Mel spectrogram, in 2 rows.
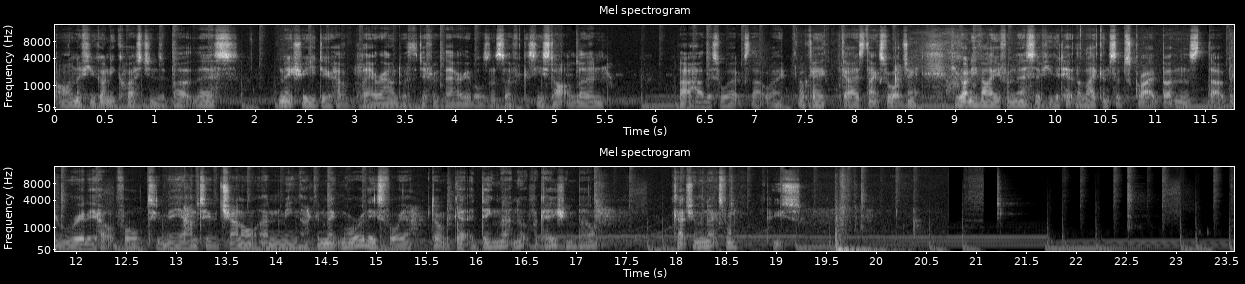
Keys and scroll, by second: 10.4 0, 12.6 Return.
